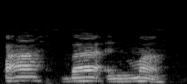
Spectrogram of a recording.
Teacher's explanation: Bilabial sound pa, ba, and ma. Consonant sounds which are produced by putting two lips together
